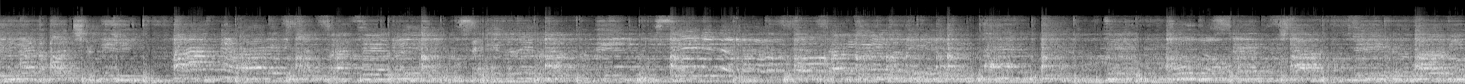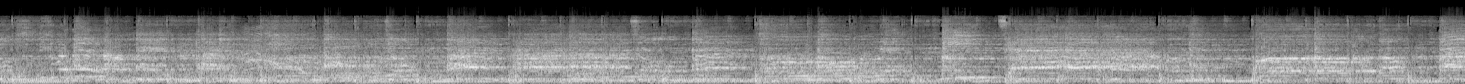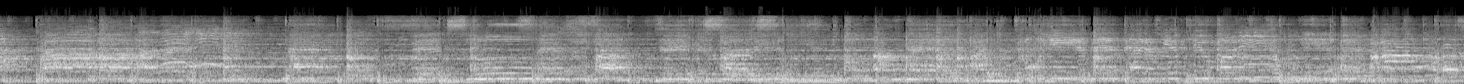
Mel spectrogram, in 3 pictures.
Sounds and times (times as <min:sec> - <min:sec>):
Singing: 0:00.0 - 0:43.9
Vocal music: 0:00.0 - 0:43.9.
